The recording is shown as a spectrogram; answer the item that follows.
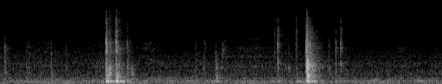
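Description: Two sharp knocks about two seconds apart, with a few lighter ticks between them: hands gripping and moving a plastic action figure to turn it around.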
